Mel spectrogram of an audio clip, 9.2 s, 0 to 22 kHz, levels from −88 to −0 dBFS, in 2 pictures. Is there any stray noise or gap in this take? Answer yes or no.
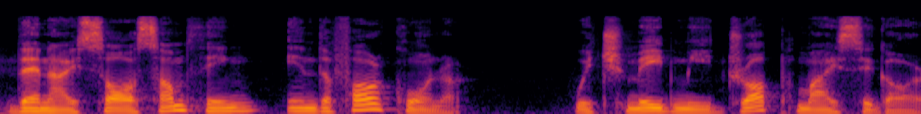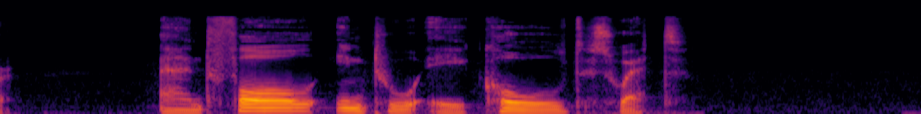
no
